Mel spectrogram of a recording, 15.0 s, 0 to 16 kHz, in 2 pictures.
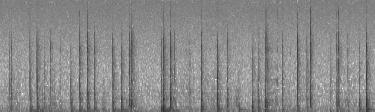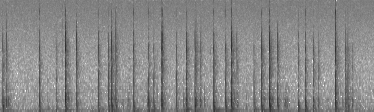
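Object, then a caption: Closed cardboard shoe box. Long nails and fingertips tap and knock on the lid of a large, closed, hollow red cardboard Valentino boot box. Rapid clusters of short, dry knocks with a hollow low thump around 220 Hz alternate with sharp clicky taps, each dying away almost instantly, in a steady, unhurried rhythm.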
